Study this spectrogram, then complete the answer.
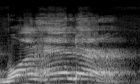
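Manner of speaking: high, slow hype over a one-handed catch; excited brag. Real, not acted. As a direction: stretch it out, thrilled with yourself. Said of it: "Look at that".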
